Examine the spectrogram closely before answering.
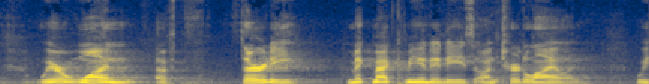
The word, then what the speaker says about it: Mi'kmaq: And now, Chief Edward Peter Paul of the Micmac Nation, or pronounced Mi'kmaq Nation.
